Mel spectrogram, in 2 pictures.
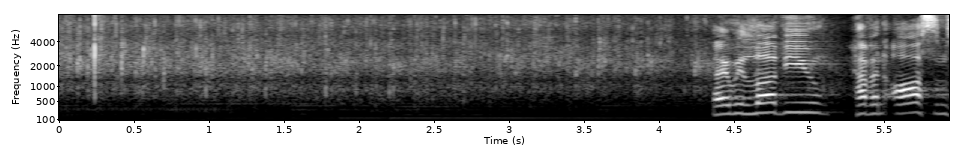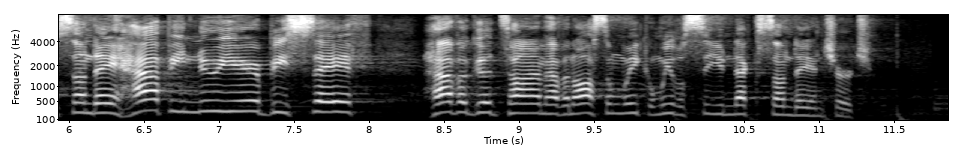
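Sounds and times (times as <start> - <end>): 
church congregation applauding to welcome new members: 0.0 - 6.4
speech: 4.4 - 11.5.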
